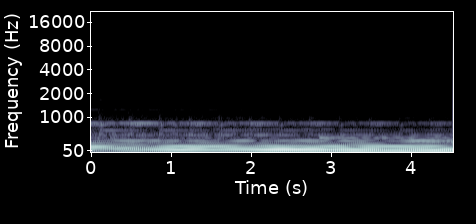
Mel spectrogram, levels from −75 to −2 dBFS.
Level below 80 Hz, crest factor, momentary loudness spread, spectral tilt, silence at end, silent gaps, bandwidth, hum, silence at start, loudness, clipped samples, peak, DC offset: -20 dBFS; 10 dB; 8 LU; -17.5 dB/octave; 0 s; none; 0.9 kHz; none; 0 s; -20 LUFS; under 0.1%; -8 dBFS; under 0.1%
